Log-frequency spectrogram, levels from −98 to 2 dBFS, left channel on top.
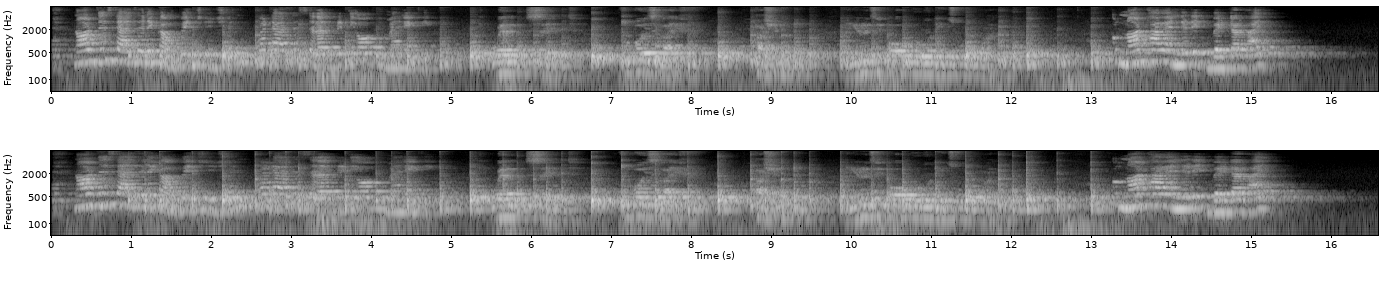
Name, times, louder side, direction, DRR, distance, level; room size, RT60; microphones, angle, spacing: voice 1, 0.3-4.7 13.2-15.2, left 1 dB, 85° left, 1 dB, 1.6 m, -28 dB
sound 1, 1.0-1.5 1.8-3.4 3.7-6.5 6.7-7.7 7.9-9.6 9.9-10.8 11.0-12.7 13.0-13.2, equal, 85° right, 1.2 m, -29 dB
voice 2, 5.5-6.6 7.1-8.1 8.6-9.3 9.9-11.8, left 2 dB, 15° right, -6 dB, 2.4 m, -29 dB
9.0 x 5.8 x 3.5 m, 1.6 s
head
